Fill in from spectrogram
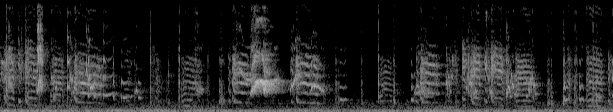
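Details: Budgerigar warble used to stimulate mating: continuous scratchy, buzzy chatter with layered raspy notes and one louder squawk partway through.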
